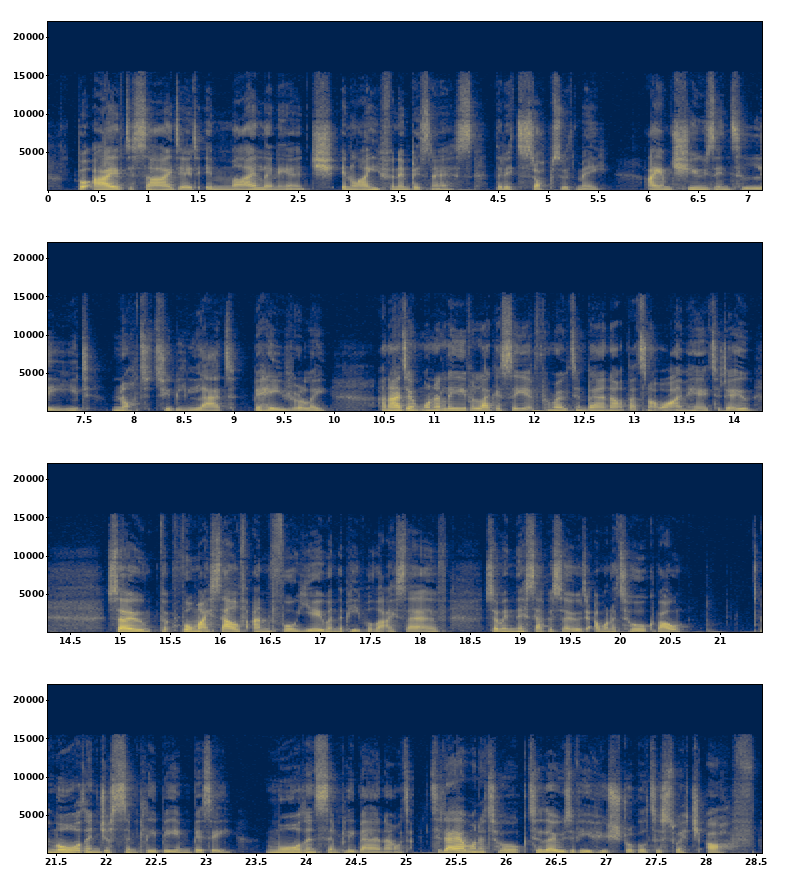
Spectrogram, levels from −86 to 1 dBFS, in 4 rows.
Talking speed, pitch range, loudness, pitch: 190 wpm, 165-195 Hz, -23 LUFS, 180 Hz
